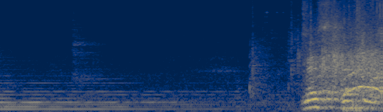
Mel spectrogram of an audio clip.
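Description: A last chord on acoustic guitars and cello rings out and slowly fades.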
